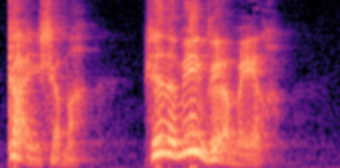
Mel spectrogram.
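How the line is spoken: Angry shout. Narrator (Chinese): 产妇的丈夫见玛丽这副样子，顿时火冒三丈，高声的喊道

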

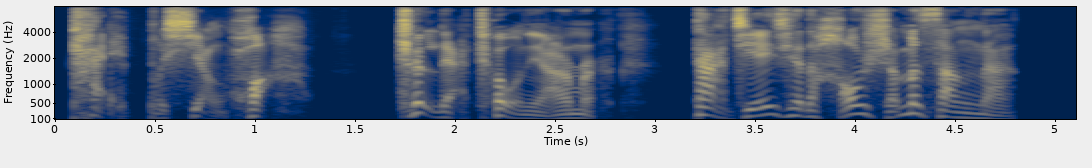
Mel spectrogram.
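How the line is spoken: Angry. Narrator (Chinese): 大赤包带着怒气地说

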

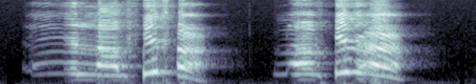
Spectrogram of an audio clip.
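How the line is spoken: Loud shouting. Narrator (Chinese): 狗尾巴大声的喊叫

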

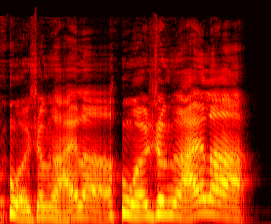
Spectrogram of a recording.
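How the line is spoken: Sobbing while speaking. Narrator (Chinese): 阿昌 呜呜地哭了起来，边哭边说

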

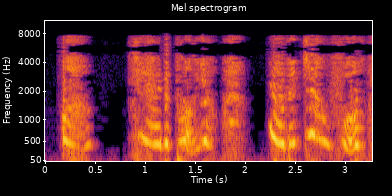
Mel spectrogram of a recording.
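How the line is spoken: Panicked breathless pleading. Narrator (Chinese): Lucy 神情慌张，喘着气，求着他

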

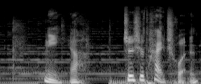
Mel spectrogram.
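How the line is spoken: Exasperated sighing. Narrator (Chinese): 玉果儿直叹气

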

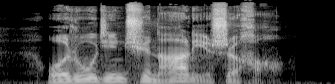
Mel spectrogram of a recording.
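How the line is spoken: Panicked sighing musing. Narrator (Chinese): 南宫长万仓皇无忌，长叹一声，寻思着

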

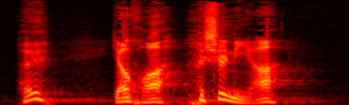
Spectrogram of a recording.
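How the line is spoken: Happy exclamation. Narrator (Chinese): 祥刚高兴地叫了起来

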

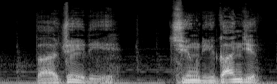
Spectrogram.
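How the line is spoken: Through gritted teeth. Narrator (Chinese): 三宅公次咬了咬牙，又道

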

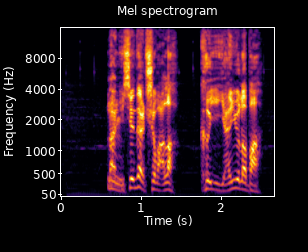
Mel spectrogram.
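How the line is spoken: Embarrassed anger. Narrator (Chinese): 不禁脸色涨红，怒道

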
